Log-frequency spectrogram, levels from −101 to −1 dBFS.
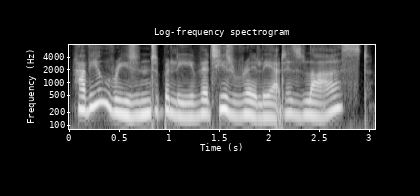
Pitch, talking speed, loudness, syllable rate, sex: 200 Hz, 215 wpm, -17 LUFS, 5.2 syllables/s, female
